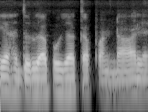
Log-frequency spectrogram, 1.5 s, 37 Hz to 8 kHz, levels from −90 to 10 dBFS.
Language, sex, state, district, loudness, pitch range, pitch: Hindi, male, Bihar, Jamui, -16 LUFS, 90-100 Hz, 95 Hz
